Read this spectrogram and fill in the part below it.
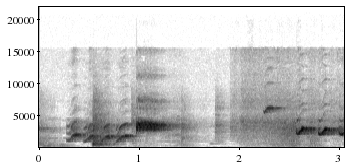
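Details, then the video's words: Young Javan pied starling singing: harsh, scratchy, mixed notes, a bright whistled note, a short pause, then soft chatter and a string of quick high whistles. "Ngetrek jalak muda"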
